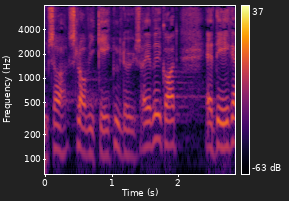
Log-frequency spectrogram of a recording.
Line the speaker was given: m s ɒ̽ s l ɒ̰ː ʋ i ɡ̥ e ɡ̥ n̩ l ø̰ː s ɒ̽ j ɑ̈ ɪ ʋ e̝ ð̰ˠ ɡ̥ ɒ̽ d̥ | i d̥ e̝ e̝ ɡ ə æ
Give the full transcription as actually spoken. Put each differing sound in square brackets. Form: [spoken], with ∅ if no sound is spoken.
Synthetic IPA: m s ɒ̽ s l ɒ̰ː ʋ i ɡ̥ e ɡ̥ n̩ l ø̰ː s ɒ̽ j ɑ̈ ɪ ʋ e̝ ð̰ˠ ɡ̥ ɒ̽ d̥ | [æ] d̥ e̝ e̝ ɡ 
